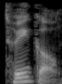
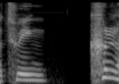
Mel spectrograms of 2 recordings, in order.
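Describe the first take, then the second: First: "twinkle" ending close to "끄"; dark L ending. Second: "twinkle" ending in a full "클"; breathy wrong ending. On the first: Teacher models holding the breath, "twinkle" ending like "끄". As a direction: hold the breath, finish "twinkle" near "끄". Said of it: "끄에 가깝게 발음이 되죠". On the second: Teacher warns that breath leaks out, overpronounced "twinkle". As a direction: let the breath escape on the "클" of "twinkle". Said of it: "호흡이 많이 빠져나가기 때문에". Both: Shown as a demonstration.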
